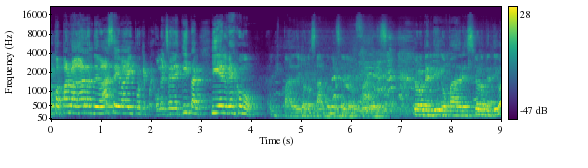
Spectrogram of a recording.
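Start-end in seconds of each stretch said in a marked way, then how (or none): 4.4-9.0 hammed-up sweetness toward abusive parents; mock-holy whining child; pious child. Child mocking pious acceptance of parents.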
